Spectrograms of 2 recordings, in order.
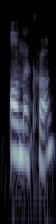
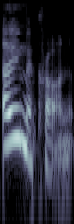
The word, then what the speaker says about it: Omicron: So because everybody has been mispronouncing the word Omicron, and that's how it should be pronounced, Omicron, with a short O at the beginning. Some people are saying it Omicron, Which is particularly annoying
